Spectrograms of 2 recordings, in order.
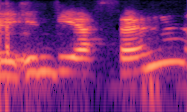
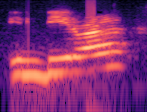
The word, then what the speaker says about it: Indira: so now it's by india um india uh in indira sorry i mispronounced your name um so can you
